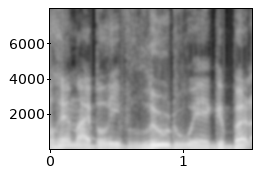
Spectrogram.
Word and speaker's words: Ludwig: call him I believe Ludwig but I sort of say it like the actual German you know pronunciation of ludig so ludvig von Koopa or Ludwig but uh yeah again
